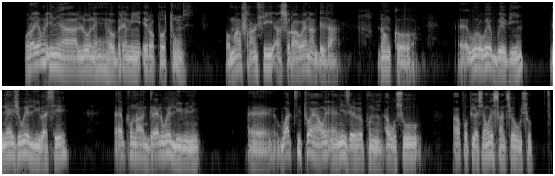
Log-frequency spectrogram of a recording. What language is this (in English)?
Bomu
